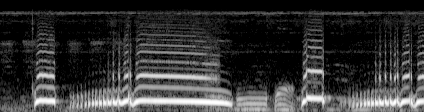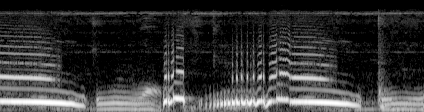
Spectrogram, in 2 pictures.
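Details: Male local Barbary dove cooing, played as a lure to train captive doves to call: long harmonic coos, each opening with a short sharp note, then a swelling sustained tone that falls away, repeated about every two and a half seconds.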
